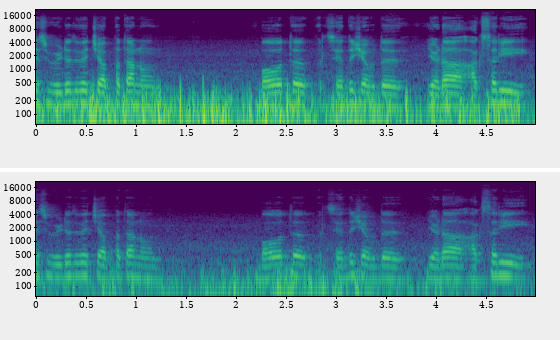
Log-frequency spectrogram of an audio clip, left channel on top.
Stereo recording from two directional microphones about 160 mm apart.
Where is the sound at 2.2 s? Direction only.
50° left (ahead or behind).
